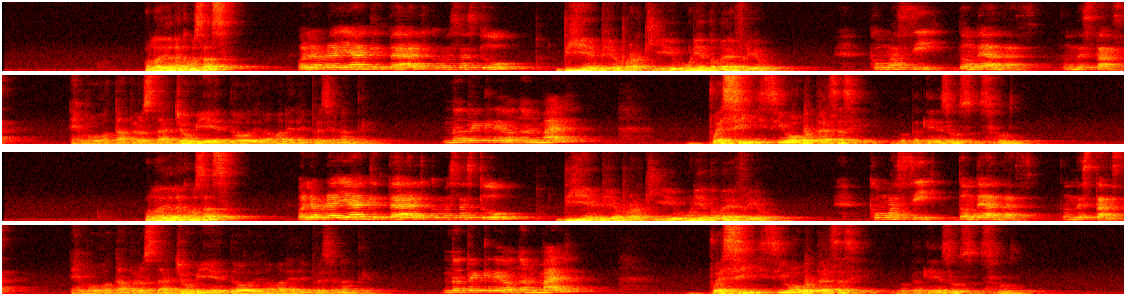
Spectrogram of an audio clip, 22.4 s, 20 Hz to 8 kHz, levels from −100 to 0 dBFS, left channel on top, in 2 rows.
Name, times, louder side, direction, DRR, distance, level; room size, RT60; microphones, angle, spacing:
voice 1, 1.4-2.3 5.5-7.6 11.9-14.9 17.4-17.5 18.1-21.3, left 1 dB, 35° left, -1 dB, 0.8 m, -27 dB
voice 2, 3.0-5.1 8.3-10.2 10.6-11.2 15.6-16.9, right 2 dB, 40° right, 0 dB, 0.9 m, -31 dB
3.8 x 2.5 x 3.7 m, 0.84 s
head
